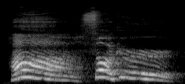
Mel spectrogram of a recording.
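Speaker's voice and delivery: loud gruff pirate shout; pirate captain shouting while kicking the ball. A narrator's reading. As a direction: kick and bellow it. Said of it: "en criant".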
